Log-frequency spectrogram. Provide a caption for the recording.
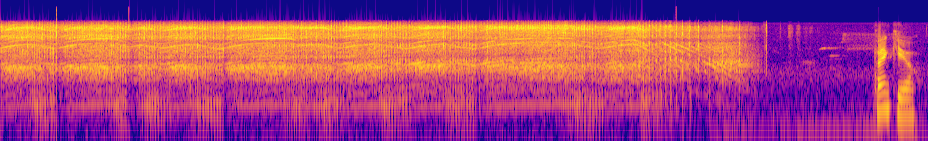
A power tool is being used an man speaks after it is done being used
